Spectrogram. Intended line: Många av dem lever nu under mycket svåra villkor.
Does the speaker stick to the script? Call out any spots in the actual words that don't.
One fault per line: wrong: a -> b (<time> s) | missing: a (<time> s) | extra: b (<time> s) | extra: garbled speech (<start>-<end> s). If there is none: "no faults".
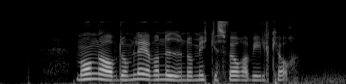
no faults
